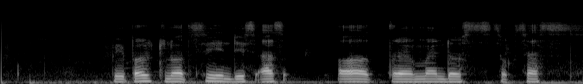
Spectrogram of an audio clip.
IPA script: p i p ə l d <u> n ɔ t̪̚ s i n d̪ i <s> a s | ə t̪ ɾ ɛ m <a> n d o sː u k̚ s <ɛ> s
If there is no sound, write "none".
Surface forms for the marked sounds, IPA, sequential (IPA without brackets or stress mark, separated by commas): u, s, ɛ, ɛ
